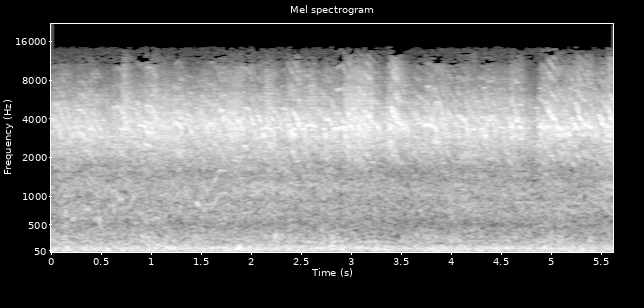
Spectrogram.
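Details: Large urban flock of rose-ringed parakeets, about 1000 birds descended from escaped pets, settling into a winter roost in Japan; constant overlapping shrill squawks and chattering from many birds, with faint low rumble.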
